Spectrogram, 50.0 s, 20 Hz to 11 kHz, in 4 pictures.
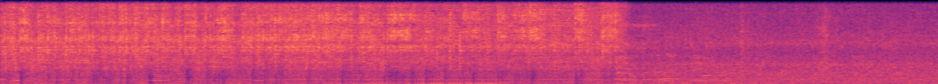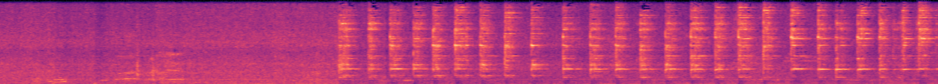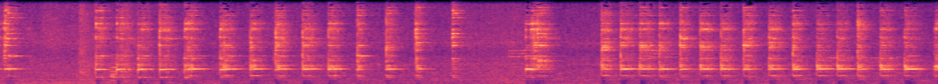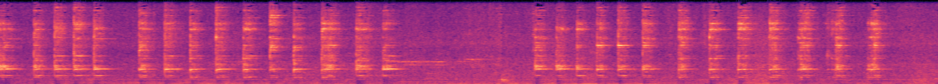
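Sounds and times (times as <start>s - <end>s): hammer striking steel: 17.0s - 25.4s, 26.2s - 43.1s, 44.2s - 49.4s.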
